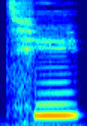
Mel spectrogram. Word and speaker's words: 七: While. 七。 Brings out a strong airflow.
